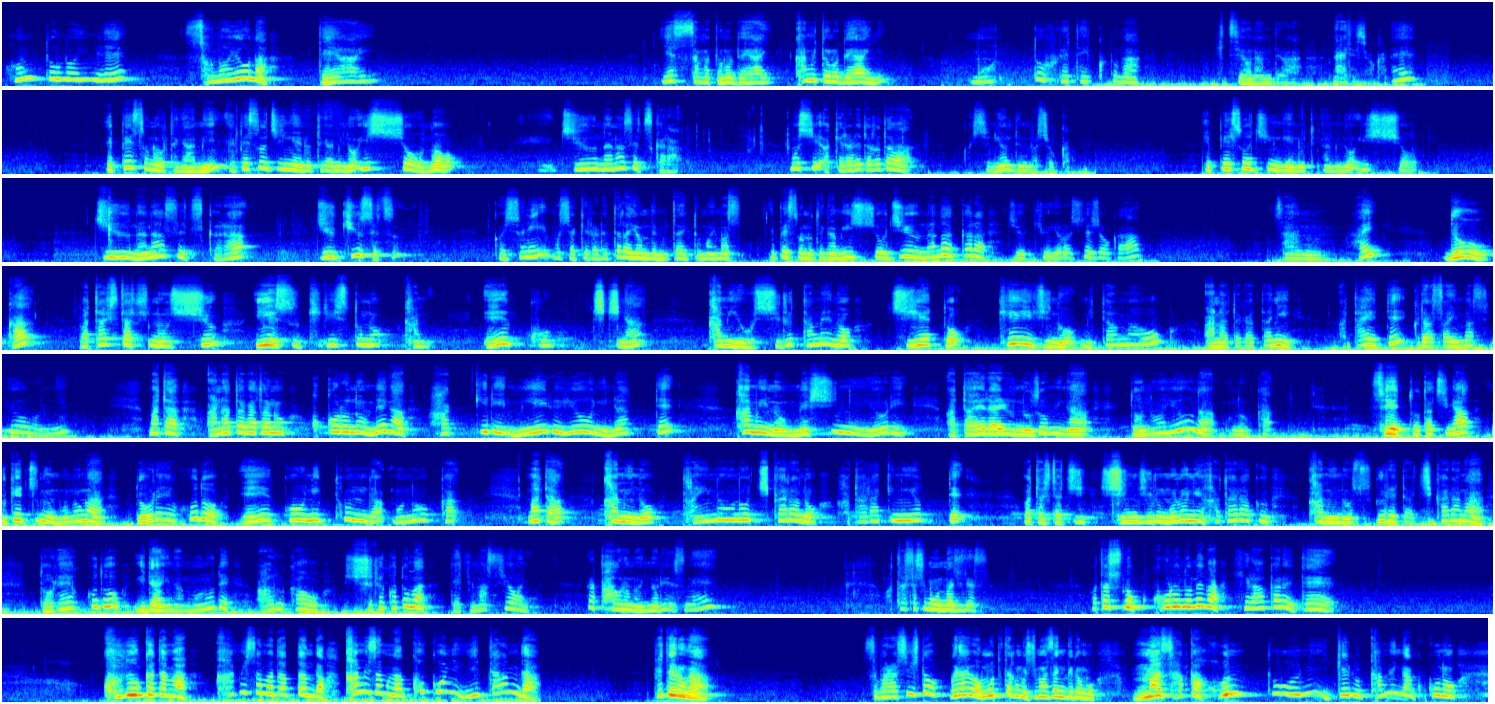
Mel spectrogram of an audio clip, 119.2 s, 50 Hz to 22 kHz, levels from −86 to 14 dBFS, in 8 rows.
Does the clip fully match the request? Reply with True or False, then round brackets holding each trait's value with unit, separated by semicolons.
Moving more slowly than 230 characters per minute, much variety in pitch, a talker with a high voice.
True (215 characters per minute; 6.5 semitones; 220 Hz)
